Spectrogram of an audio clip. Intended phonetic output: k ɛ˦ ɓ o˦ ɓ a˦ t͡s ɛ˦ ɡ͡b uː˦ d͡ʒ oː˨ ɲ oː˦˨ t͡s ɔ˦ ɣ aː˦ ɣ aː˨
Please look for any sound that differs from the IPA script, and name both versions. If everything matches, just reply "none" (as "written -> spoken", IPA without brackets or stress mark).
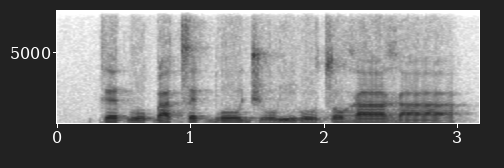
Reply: uː˦ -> oː˦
